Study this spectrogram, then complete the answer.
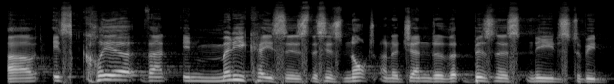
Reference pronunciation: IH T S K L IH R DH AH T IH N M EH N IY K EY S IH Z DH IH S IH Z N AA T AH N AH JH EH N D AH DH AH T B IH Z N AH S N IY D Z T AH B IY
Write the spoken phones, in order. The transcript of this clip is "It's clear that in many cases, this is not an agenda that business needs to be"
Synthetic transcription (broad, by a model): IH T S K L IH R DH AH T IH N M EH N IY K EY S IH Z DH IH S IH Z N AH T AH N AH JH EH N D AH DH AH T B IH Z N AH S N IY D Z T AH B IY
